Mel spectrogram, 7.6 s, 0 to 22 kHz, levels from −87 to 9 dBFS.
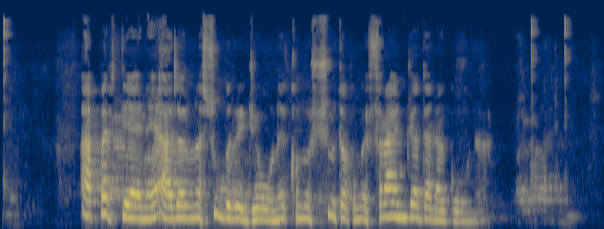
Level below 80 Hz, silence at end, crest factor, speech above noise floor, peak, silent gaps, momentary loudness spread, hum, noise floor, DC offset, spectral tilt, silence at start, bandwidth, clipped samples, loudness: -64 dBFS; 0.45 s; 18 dB; 45 dB; 0 dBFS; none; 16 LU; none; -62 dBFS; under 0.1%; -4.5 dB/octave; 0.05 s; 16.5 kHz; under 0.1%; -17 LUFS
